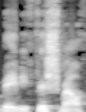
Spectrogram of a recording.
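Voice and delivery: usual speaking voice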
